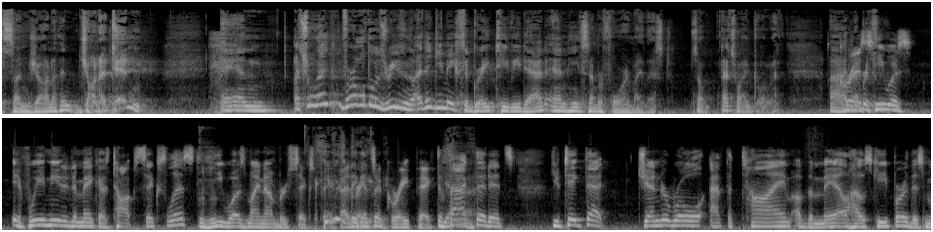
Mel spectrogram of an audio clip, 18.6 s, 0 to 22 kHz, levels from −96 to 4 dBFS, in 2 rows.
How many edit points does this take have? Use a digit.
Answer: 0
